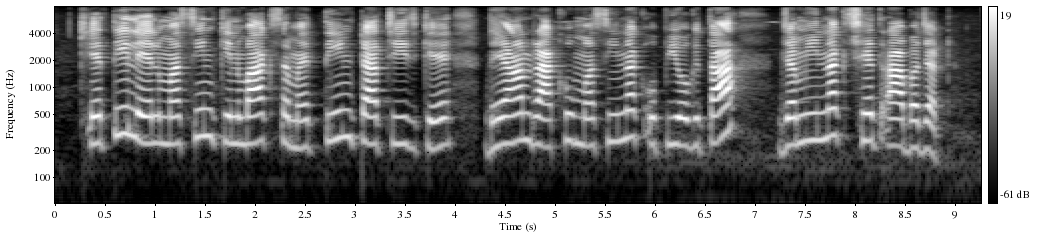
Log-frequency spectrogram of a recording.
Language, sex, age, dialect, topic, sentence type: Maithili, female, 41-45, Bajjika, agriculture, statement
